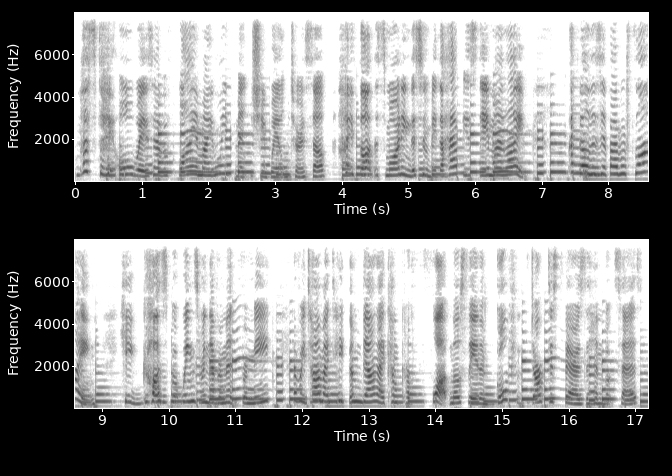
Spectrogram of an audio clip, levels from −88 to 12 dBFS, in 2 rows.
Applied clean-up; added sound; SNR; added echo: neural mask model RNNoise.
